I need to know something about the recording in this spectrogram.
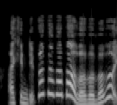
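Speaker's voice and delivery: put-on baby-like babble jumping in pitch; playful babbling. Babies playing with their voice, babbling up and down. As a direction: play with the sound of each blah. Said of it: "babies play with their voice".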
